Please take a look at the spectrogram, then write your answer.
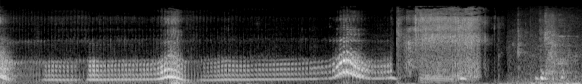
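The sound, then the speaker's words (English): A voice imitates a motorcycle engine with a steady buzzing hum that revs up in pitch twice, then breaks into a rough, hissing sputter near the end as the imitated motorcycle breaks down. “No, that was just me on the motorcycle.”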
